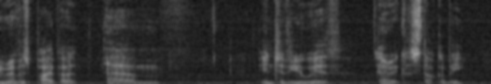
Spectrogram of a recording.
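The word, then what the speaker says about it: Stokkebye: After watching Professor Jeremiah's and Three Rivers Piper interview with Eric Stokkeby, well, actually it's Stokkeby. The Americans seem to say Stokkeby, but it's Stokkeby because he himself pronounces it Stokkeby.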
